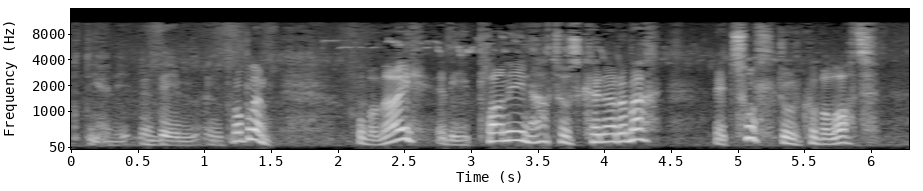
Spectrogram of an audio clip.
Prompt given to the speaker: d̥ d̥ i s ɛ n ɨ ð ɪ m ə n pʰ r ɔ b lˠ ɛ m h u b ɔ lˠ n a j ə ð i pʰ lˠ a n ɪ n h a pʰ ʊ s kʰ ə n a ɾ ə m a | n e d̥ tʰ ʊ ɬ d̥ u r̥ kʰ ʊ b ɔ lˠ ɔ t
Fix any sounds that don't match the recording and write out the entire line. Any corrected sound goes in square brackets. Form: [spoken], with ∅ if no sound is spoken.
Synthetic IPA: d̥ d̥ i [h] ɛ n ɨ ð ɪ m ə n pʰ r ɔ b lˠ ɛ m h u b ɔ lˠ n a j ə ð i pʰ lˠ a n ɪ n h a [tʰ] ʊ s kʰ ə n a ɾ ə m a | n e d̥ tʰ ʊ ɬ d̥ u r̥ kʰ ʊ b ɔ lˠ ɔ t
